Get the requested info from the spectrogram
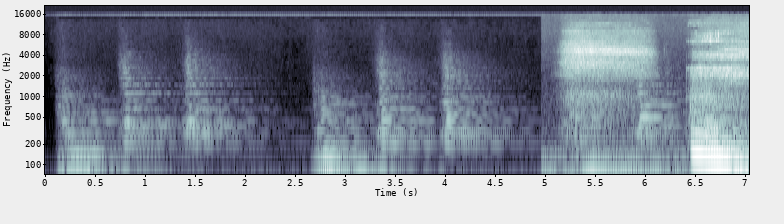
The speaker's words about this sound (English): Man, this Dr. Bean coffee smells so delicious. Hey, don't forget the sniffing.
